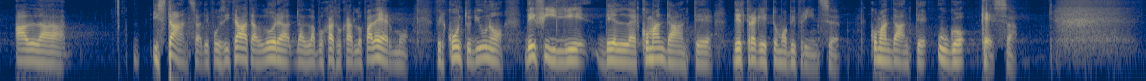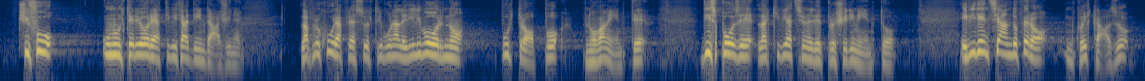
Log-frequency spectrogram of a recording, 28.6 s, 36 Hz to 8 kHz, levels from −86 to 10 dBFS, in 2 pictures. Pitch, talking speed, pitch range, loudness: 155 Hz, 95 wpm, 135-185 Hz, -20 LUFS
